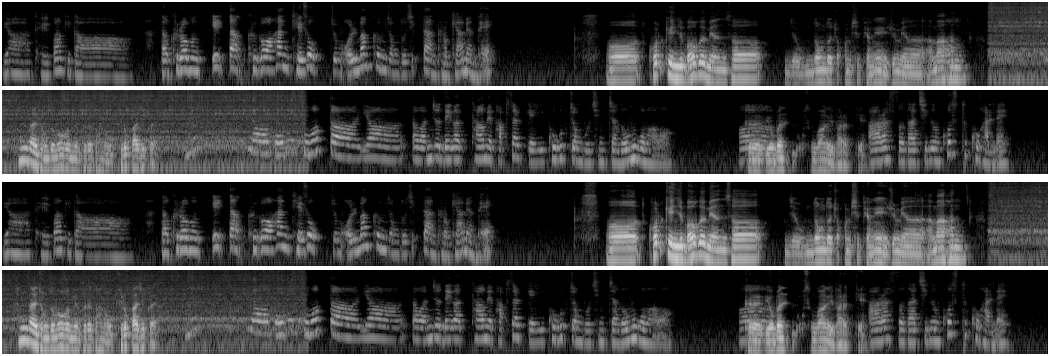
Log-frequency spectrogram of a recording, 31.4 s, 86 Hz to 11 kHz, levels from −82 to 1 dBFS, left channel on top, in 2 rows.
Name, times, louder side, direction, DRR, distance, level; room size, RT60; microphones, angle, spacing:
voice 1, 0.0-7.3 14.1-14.5 18.4-25.7 26.7-27.4 28.7-30.8, left 1 dB, 30° left, 2.5 m, -39 dB
voice 2, 8.7-11.4 11.7-14.5 15.9-18.1 26.8-28.7, right 3 dB, 40° right, 0.4 m, -27 dB
sound 1, 14.8-20.3, left 2 dB, 55° left, 2.9 m, -42 dB
7.4 x 2.8 x 5.4 m
head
